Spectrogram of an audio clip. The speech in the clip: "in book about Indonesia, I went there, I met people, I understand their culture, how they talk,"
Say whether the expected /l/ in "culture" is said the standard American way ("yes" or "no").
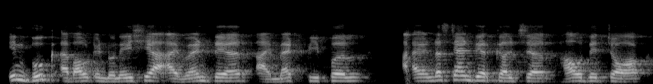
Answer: yes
